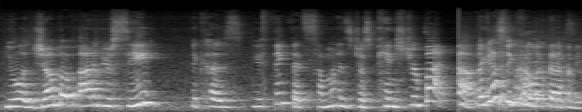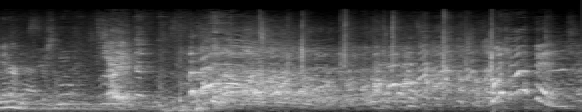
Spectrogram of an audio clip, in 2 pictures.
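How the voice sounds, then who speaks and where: A woman's voice: sits high, wildly swooping pitch, normal speed, pauses often, noisy background. A woman stage hypnotist leading a live comedy show, moving from soothing trance suggestions to playful commands. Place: large hall with audience. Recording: echoey hall, distant mic, loud crowd.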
